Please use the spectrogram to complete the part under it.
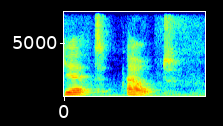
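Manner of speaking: loud resonant voice. Recapping the game for the players: booming voice. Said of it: "there was a booming voice of".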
